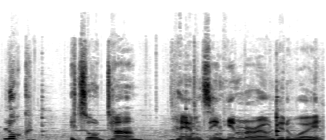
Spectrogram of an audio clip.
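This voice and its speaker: An actress playing a determined, protective older sister, a young villager speaking earnestly in a fantasy audio drama. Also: female voice, fairly low pitch, a little fast, over music. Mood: curious. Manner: earnest, expressive.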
